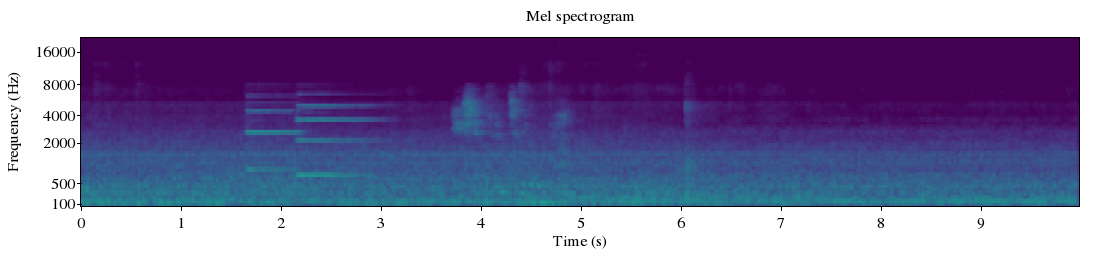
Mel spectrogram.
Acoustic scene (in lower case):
elevator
